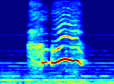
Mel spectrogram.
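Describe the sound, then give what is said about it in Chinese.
A woman's short scream as she wakes from a nightmare and sits up in bed: a breathy gasp that breaks into one loud, high-pitched cry lasting under a second, over a low steady background hum. “一声尖叫，贺婉婷从床上坐起来，又是一个噩梦。”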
